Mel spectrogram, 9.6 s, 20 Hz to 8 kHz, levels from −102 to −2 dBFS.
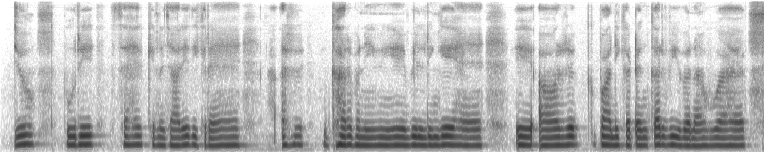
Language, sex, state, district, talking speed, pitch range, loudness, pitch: Hindi, female, Rajasthan, Churu, 145 wpm, 155-170 Hz, -31 LUFS, 160 Hz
